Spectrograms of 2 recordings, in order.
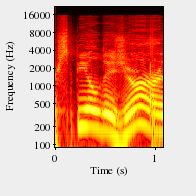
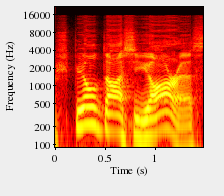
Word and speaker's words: Spiel des Jahres: And this one was nominated for Spiel du Jour this year, Spiel des Jahres. Let me correct that. I'm used to saying it wrong.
